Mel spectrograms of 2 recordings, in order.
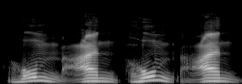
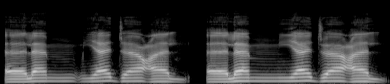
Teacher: a complete contact with the two lips in order to pronounce the Meem Sakin clear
